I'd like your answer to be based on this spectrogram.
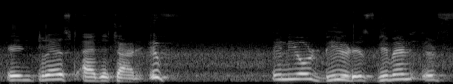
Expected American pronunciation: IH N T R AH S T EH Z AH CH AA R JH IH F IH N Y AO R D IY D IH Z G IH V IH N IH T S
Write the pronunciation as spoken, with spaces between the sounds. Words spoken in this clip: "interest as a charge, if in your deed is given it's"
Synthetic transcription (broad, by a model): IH N T R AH S T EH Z AH CH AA R IH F IH N Y AO R D IY D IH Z G IH V IH N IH T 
